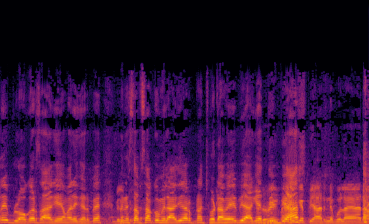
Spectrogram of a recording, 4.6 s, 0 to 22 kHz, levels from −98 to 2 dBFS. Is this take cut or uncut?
uncut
